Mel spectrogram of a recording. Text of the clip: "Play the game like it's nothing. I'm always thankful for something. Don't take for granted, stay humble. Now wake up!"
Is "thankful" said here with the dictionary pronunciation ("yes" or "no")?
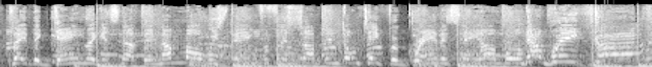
no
